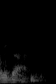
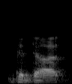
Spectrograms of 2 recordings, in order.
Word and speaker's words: Gadot: Caitlin pronounces it with the T. Yeah, I think I think it is pronounced with the T. I think Gadot is correct.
